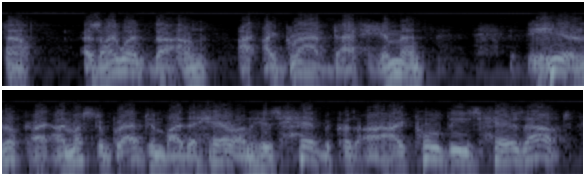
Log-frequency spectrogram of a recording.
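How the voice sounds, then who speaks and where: An actor playing an ardent young policeman in a 1970s radio drama, halting, emotional and theatrical. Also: mid-range voice, animated, a bit bright, slightly rough. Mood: shaken, distraught. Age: young adult. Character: ardent young French policeman, frantic for his fiancée. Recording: dull lo-fi 1970s radio broadcast.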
